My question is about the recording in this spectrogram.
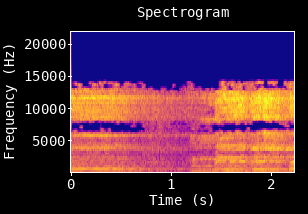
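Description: Slowed-and-reverb naat: a single unaccompanied voice singing long, drawn-out notes with heavy reverb. The sound briefly dips about a second in before the singer starts a new held note.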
